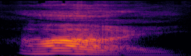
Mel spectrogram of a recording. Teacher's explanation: it's very like beginning a vowel with a whisper. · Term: English H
